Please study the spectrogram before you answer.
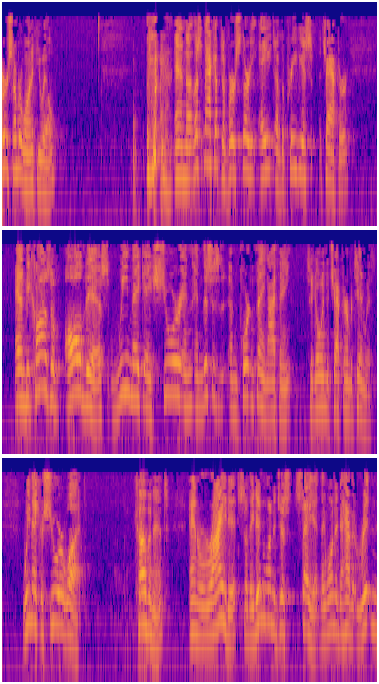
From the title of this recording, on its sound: Ketha Heights Baptist Church ~ Live Broadcast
